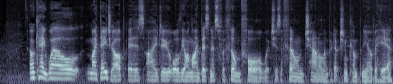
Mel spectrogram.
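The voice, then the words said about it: British accent. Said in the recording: “an extremely convincing British accent”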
